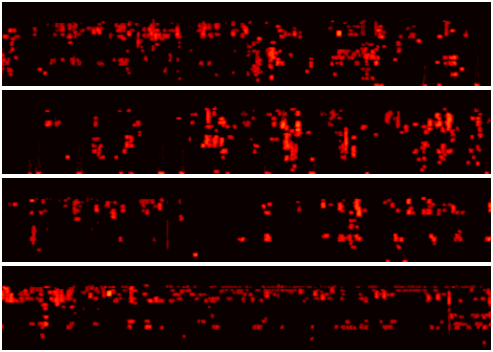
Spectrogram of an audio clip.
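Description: Game pieces click on a wooden table.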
